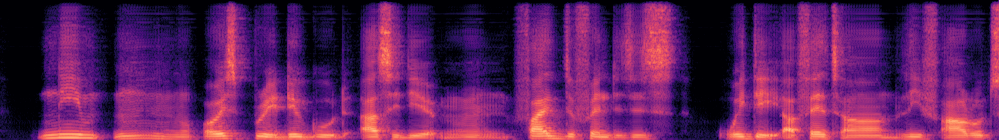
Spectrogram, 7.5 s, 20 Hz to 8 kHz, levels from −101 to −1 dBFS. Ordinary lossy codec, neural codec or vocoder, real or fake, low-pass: none; codec, 16 kHz, 0.3 kbps, FocalCodec; fake; none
